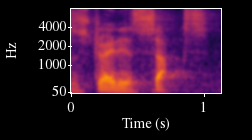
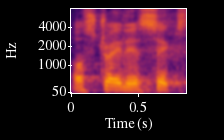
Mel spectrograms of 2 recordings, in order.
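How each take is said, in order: First: The vowel in six is centralised, like 'u'. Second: The vowel in six is a clear 'i' sound.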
